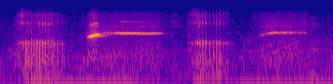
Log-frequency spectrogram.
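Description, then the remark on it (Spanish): Two loud, exaggerated snores, each a rattling inhale followed by a high whistling exhale, with nothing else around them. It sounds like someone imitating with their voice the snoring of a wolf lying by a tree in a meadow. “Cuando llegó al prado encontró al lobo tumbado junto al árbol roncando”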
